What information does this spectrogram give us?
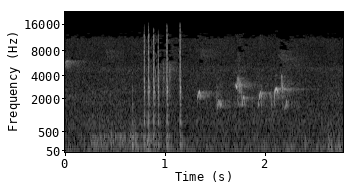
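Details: Clattering mechanical clicks open, then a caged bulbul of two months gives a string of short whistled notes jumping up and down in pitch, recorded as a lure.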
